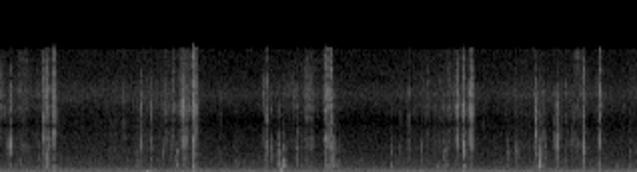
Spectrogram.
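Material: Plastic film.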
